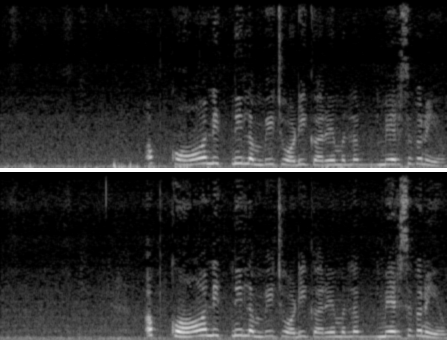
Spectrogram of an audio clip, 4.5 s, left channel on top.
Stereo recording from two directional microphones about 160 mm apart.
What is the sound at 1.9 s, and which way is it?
Speech, 15° right (ahead or behind).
